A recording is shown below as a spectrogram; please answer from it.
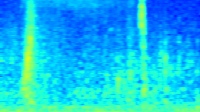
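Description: A light fishing rod swishing through the air on a cast, followed a little over a second later by a single sharp click.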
